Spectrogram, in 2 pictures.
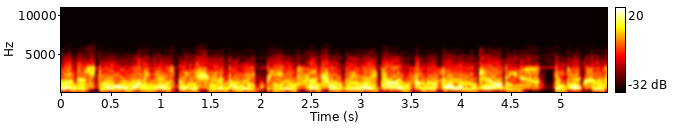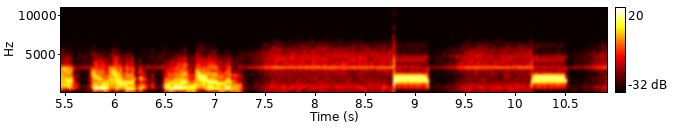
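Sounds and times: person speaking through radio: 0:00.0 - 0:07.3.

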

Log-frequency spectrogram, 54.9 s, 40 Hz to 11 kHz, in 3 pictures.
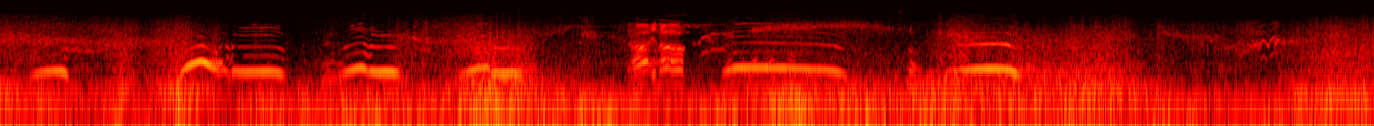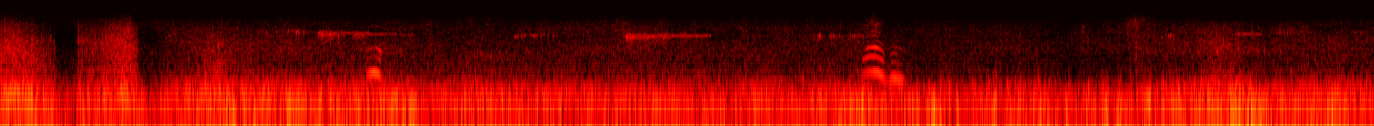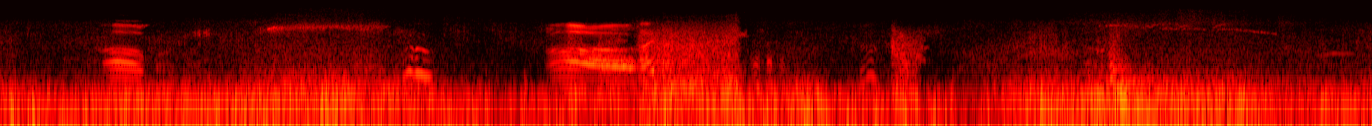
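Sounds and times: wind buffeting microphone: 0:00.0 - 0:54.9
person whooping and shouting: 0:00.4 - 0:01.0, 0:02.4 - 0:05.5, 0:06.1 - 0:07.0, 0:09.4 - 0:11.3, 0:12.6 - 0:13.7, 0:23.2 - 0:23.5, 0:29.8 - 0:30.4, 0:42.0 - 0:42.5.

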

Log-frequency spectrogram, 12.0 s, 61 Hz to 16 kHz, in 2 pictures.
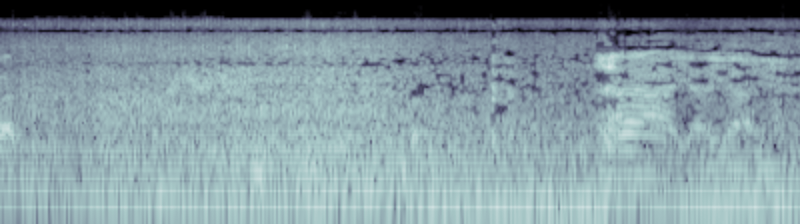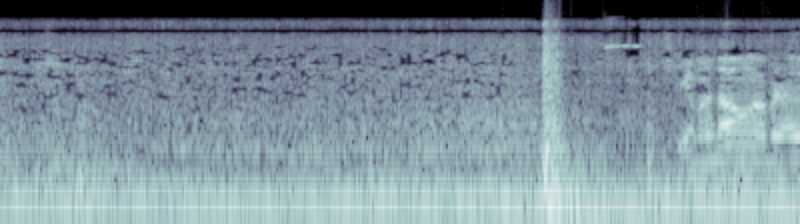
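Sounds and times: engine and road rumble: 0:00.0 - 0:12.0
sharp knock: 0:10.0 - 0:10.5.

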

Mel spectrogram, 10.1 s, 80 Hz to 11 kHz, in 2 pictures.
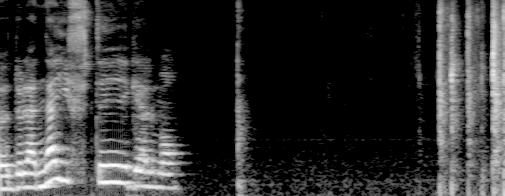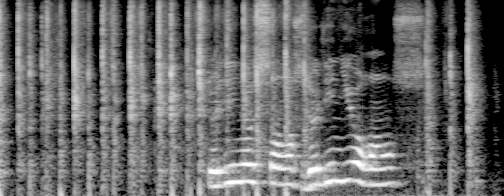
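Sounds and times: cards being shuffled: 0:04.0 - 0:10.0.

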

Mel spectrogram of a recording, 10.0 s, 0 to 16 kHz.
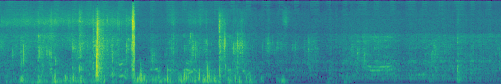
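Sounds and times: tyre and feet crunching gravel: 0:00.0 - 0:07.6.

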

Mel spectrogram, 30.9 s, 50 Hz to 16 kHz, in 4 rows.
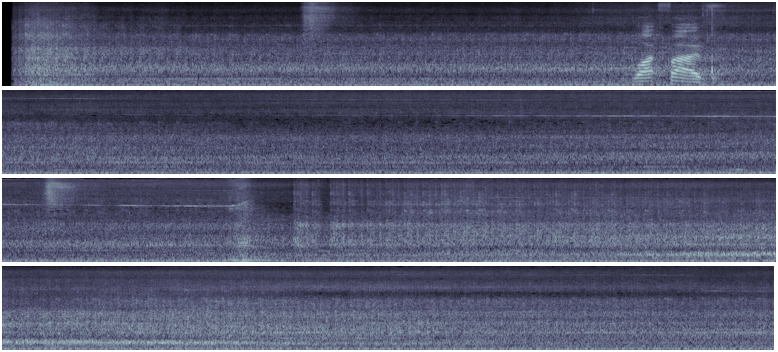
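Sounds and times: diesel truck engine idling: 0:00.1 - 0:30.9.

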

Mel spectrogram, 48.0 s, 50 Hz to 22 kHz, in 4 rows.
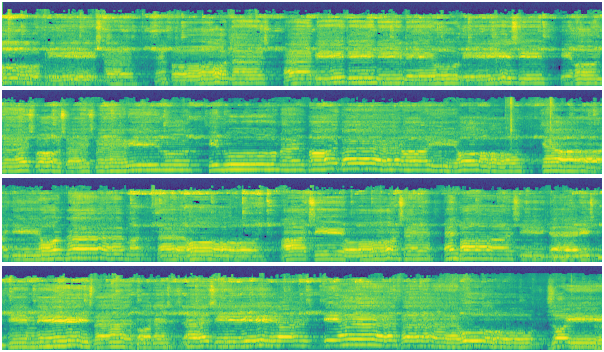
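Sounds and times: person chanting ornamented notes: 0:26.1 - 0:48.0
low vocal drone: 0:34.4 - 0:36.8, 0:47.8 - 0:48.0.

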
